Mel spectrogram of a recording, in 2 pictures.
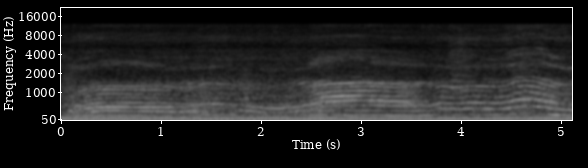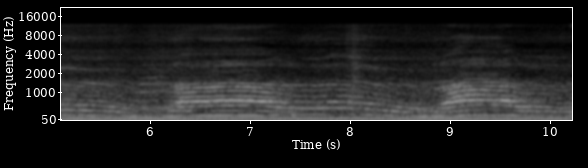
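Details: Cat fight with an almost unbroken moaning growl-yowl that swells into rising, warbling wails about every two to three seconds, over a constant low background hum.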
